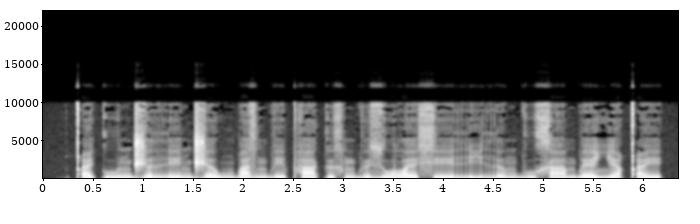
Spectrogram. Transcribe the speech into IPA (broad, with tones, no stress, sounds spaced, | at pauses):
qʼ e˨ k u˧ n d͡ʒ ə˧ r e˨ n d͡ʒ ɜ˧ w m b a˨ z m b e˨ pʰ a˨ k ʏ˦ x m b ʏ˧ z u˧ lˠ e˧ x e˨˦ r i˦ r ə˨ m b u˦ x a˨ m b ɛ˦ ʎ ɛ˧ qʼ e˦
